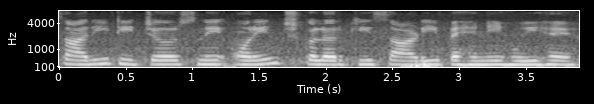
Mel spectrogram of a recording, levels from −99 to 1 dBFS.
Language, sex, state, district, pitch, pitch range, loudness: Hindi, female, Chhattisgarh, Raipur, 210 Hz, 205-215 Hz, -15 LUFS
